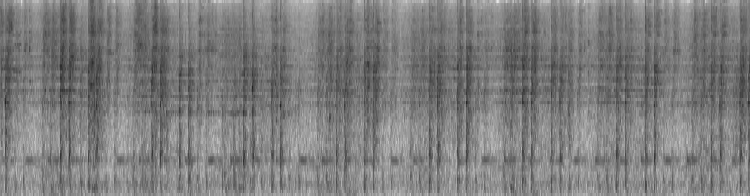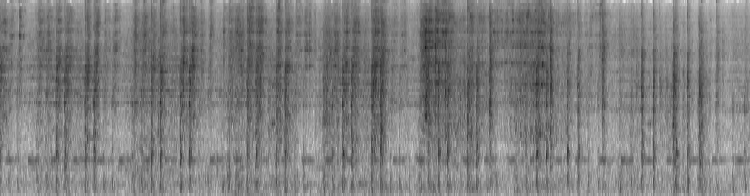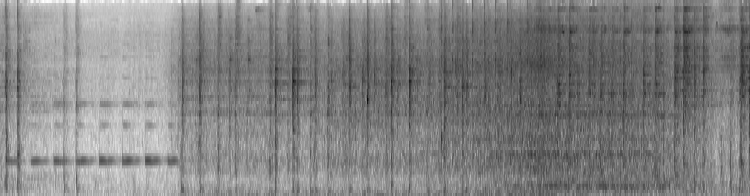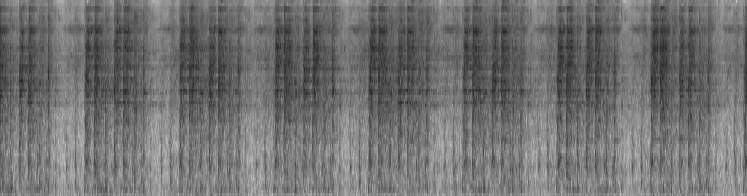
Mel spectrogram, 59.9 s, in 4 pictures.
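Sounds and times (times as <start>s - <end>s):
freight train wheels clacking on rail joints: 0.0s - 59.9s
train running noise: 0.0s - 59.9s.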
